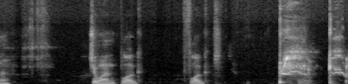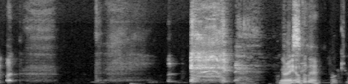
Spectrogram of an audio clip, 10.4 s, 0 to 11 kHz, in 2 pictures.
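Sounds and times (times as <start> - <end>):
speech: 1.4 - 2.2, 2.8 - 3.4, 9.4 - 10.4
harsh coughs: 4.2 - 5.6, 7.8 - 9.2.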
